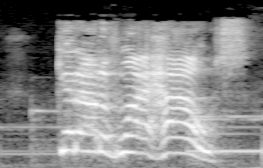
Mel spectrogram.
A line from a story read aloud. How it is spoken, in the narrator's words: Bruce shouted at the top of his voice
